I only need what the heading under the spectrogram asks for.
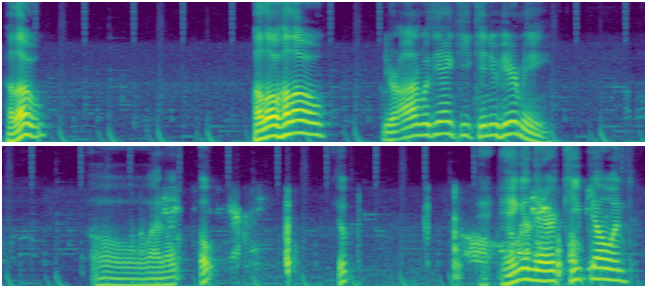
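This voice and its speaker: A man hosting a call-in livestream, ranting excitedly and laughing at himself. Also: on the high side, takes it slowly, long pauses, soft background music. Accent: New England. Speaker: livestream host. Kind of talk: casual call-in livestream talk.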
